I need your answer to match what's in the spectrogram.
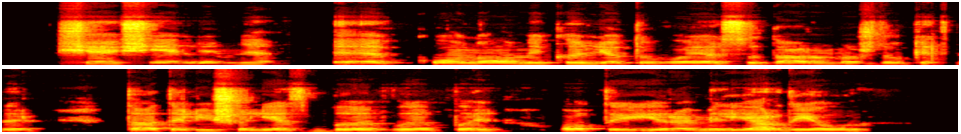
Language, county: Lithuanian, Šiauliai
